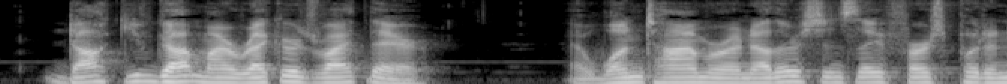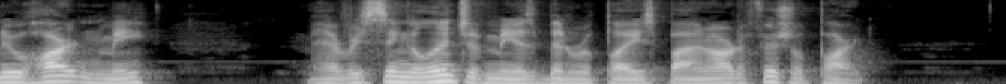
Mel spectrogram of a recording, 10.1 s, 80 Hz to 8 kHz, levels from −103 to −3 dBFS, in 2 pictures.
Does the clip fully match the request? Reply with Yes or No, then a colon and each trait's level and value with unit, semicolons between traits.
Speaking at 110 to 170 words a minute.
No: average, 190 wpm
